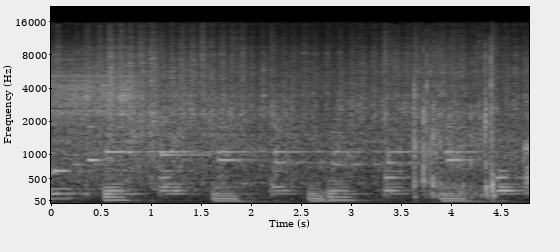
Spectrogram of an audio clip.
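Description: Steady rhythmic rubbing of sandpaper against the metal fenders of a 1955 Buick Century, repeating back-and-forth strokes close by, with a faint background hum throughout.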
